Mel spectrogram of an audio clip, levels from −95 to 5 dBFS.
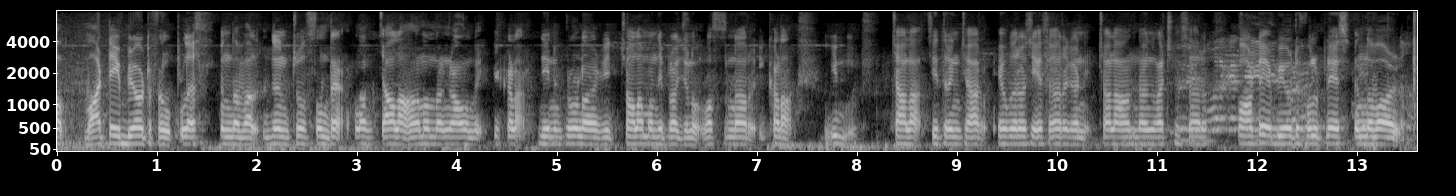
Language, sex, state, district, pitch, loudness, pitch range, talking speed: Telugu, male, Telangana, Nalgonda, 160 Hz, -24 LUFS, 155-160 Hz, 150 wpm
